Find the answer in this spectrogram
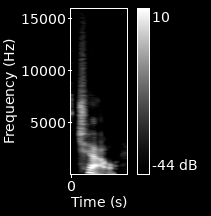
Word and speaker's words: ciao: My personal favorite and one you'll hear all over Latin America and Spain is ciao.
